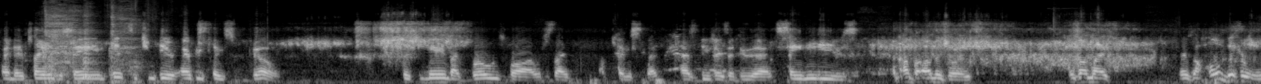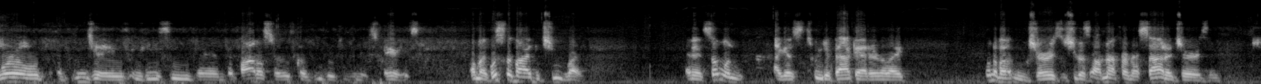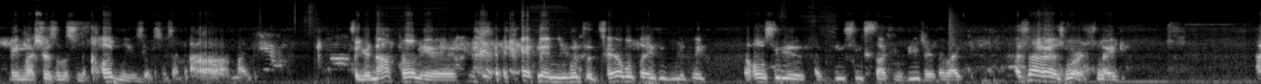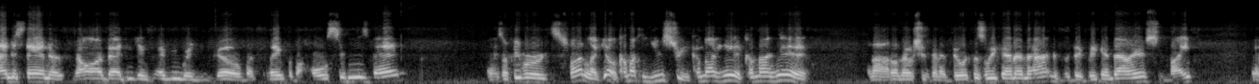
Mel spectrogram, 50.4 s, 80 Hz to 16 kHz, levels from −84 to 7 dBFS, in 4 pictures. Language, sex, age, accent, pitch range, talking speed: English, male, 30-49, American, 120-155 Hz, 230 wpm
